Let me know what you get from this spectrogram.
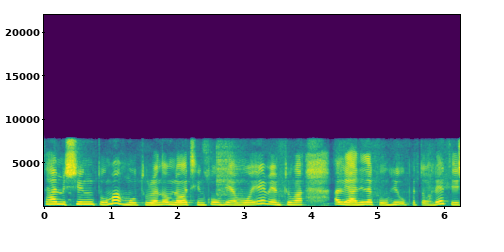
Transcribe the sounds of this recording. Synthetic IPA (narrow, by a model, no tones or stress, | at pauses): taamisiŋtumam̥utʰuɾɐnomlɐwatʰiŋkuŋɦiamoememtʰuŋaːlijaninɐkuŋɦiupʰɐtɔleti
